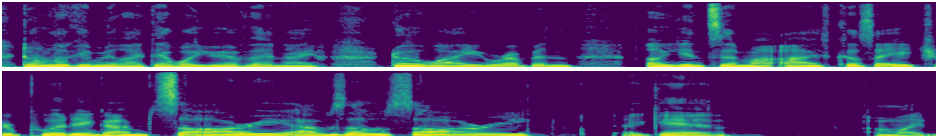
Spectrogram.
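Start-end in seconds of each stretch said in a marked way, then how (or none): 0.1-7.3 much higher, pleading mock-frightened voice; panicked husband. Husband begging his knife-holding wife, high and pleading. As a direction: beg like a terrified husband. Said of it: "he's like".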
